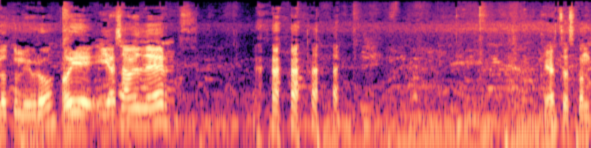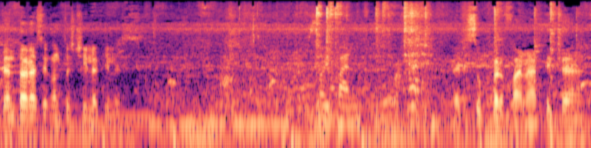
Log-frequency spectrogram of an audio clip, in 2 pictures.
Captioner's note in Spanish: risas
